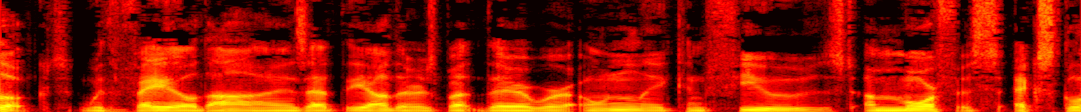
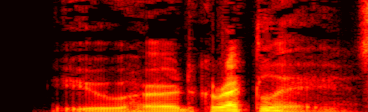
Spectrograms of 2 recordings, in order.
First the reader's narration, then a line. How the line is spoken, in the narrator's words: said Durrell quietly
